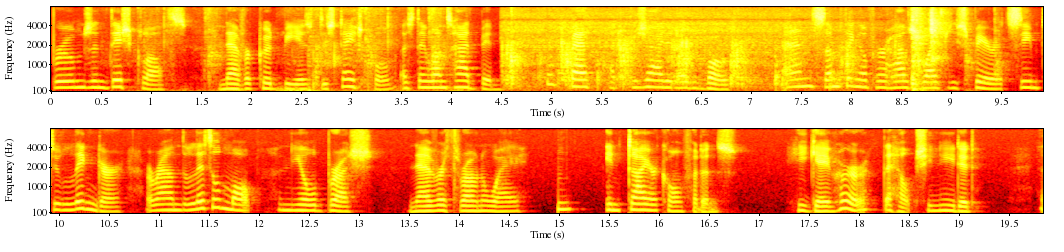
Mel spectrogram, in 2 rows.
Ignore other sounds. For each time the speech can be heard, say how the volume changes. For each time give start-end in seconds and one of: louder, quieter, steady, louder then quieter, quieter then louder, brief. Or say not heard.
0.0-19.7 steady.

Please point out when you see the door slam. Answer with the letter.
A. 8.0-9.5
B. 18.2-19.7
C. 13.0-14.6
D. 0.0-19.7
A.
